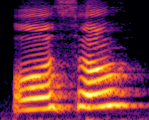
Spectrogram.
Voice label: Otomí, mujer; cero; Cantidad; INALI

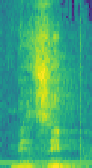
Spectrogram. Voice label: "enemigo", Mixe, hombre; Sociales

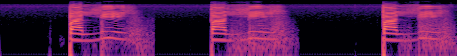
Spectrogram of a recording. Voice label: enderezado, Zapoteco, san miguel albarradas; adjetivos

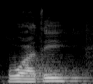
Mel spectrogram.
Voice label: final, Otomí, hombre; INALI

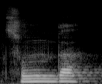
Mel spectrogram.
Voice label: "altar", Otomí, hombre; Religión; INALI

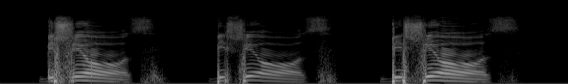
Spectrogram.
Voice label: Zapoteco Albarradas, santo domingo albarradas; INALI; humano; sacerdote

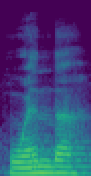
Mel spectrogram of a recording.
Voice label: propiedad, Otomí, hombre; Posesión; INALI

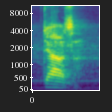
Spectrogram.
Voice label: Cigarro, Zapoteco de Petapa; Moderno; Vocabulary

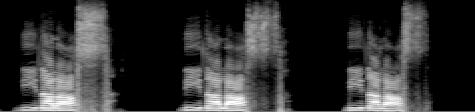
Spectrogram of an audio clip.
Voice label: algo delagado, Zapoteco, san miguel albarradas; adjetivos

